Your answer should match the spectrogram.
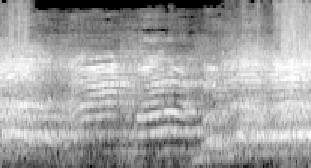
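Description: A crowd of men shouting protest slogans together. The shouts are loudest at the start and again near the end.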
